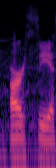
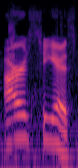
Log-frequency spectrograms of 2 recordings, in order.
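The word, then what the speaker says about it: Arceus: really enjoyed Legends arus um rcus I don't know who says it like that like if you say it like that no yeah I always just say arus better yeah yeah I but it's supposed to be arus okay I'm not saying that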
